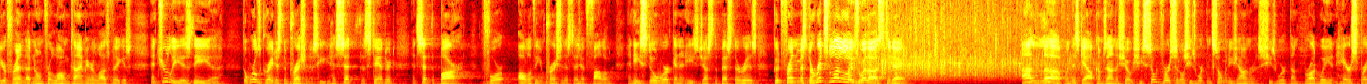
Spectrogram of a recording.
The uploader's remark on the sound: Live at the SouthPoint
